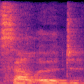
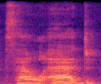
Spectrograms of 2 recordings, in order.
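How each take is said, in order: First: The second vowel is reduced to a weak uh. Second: Every vowel is said fully and precisely. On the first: It is how people talk normally. The speaker calls it wrong. "not just salad because you can't spell uh" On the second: Each sound is kept clear to help spelling. The speaker calls it right. "say every syllable as it's spelt in your spelling voice"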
